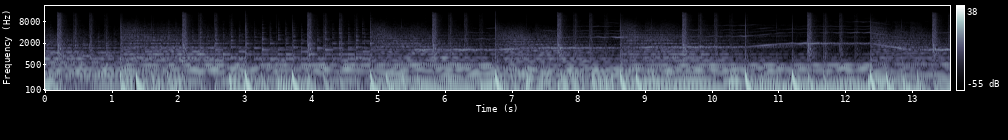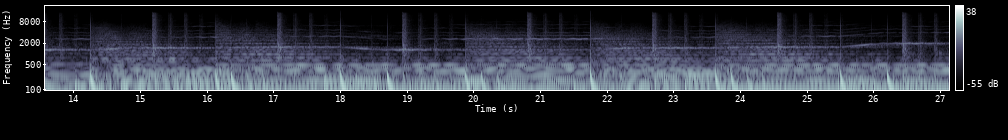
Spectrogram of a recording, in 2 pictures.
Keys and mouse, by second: 0.1-2.6 middle drag, 1.2 shift+d, 2.6-4.9 drag, 4.2 Tab, 5.7 KP_1, 6.4 z, 8.1 click, 9.2 b, 11.4 e, 12.6 g, 14.5 ctrl+z, 14.8 g, 16.4 ctrl+z, 17.1 b, 18.6 g, 20.9 Tab, 21.7 KP_0, 23.4 shift+f, 24.4 KP_0.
